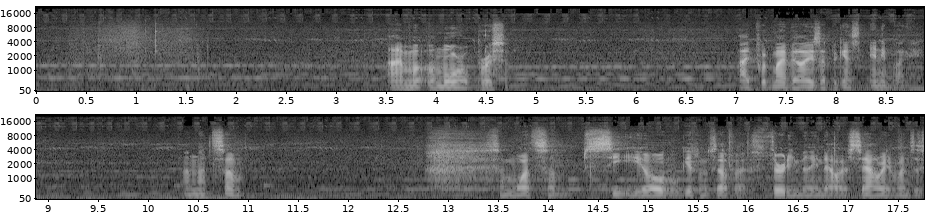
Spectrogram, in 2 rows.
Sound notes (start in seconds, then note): 12.7 sighs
